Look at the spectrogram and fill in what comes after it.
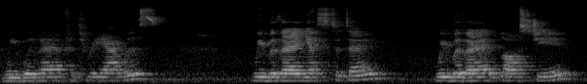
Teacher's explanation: Notice we often pronounce the were, we often pronounce it /wə/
